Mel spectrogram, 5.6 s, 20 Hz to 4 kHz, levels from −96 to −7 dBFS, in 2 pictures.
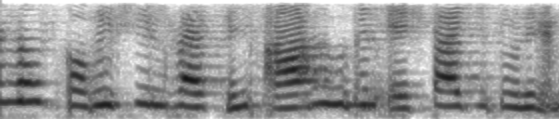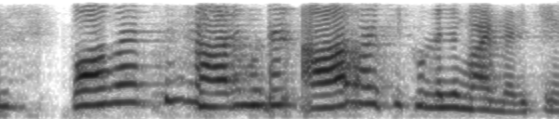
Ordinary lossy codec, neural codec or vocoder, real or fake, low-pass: AAC, 32 kbps; codec, 16 kHz in and 24 kHz out, 0.6 kbps, FireRedTTS-2 codec; fake; 3.6 kHz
